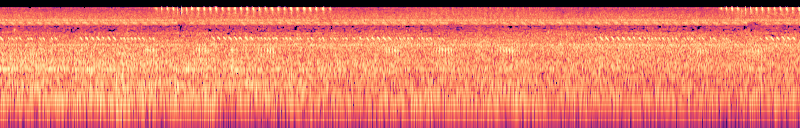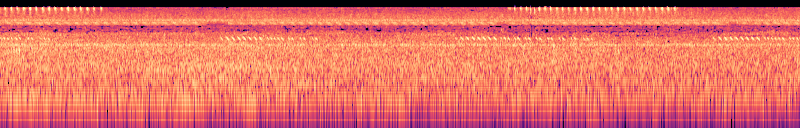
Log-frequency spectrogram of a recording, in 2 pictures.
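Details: Insects in a dense chorus: long, very high buzzing bursts that come every several seconds, a steady pulsed trill lower down, and a broad, continuous hiss beneath.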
